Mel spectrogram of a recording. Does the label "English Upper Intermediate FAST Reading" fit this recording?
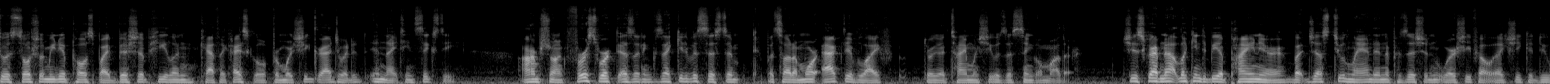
No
